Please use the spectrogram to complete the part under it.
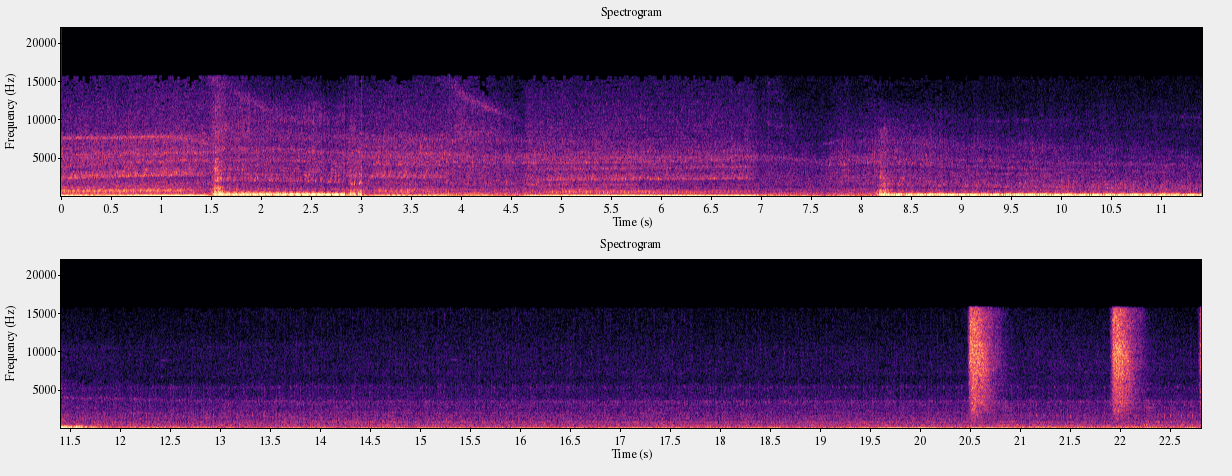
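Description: A heavy truck engine drones.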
